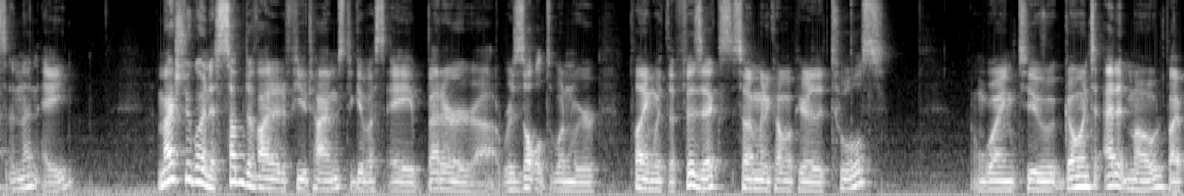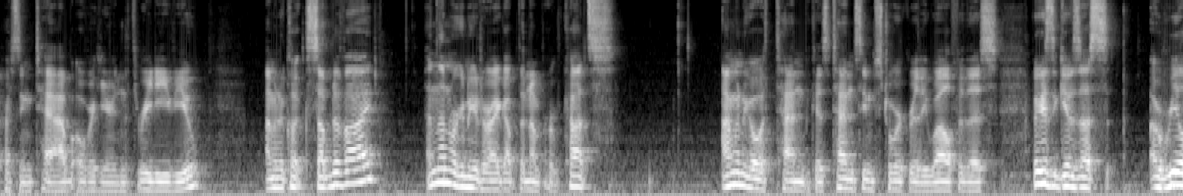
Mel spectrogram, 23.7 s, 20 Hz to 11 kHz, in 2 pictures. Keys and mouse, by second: 8.2-11.3 drag, 11.3 Tab, 14.7-18.3 drag, 19.9 middle click.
